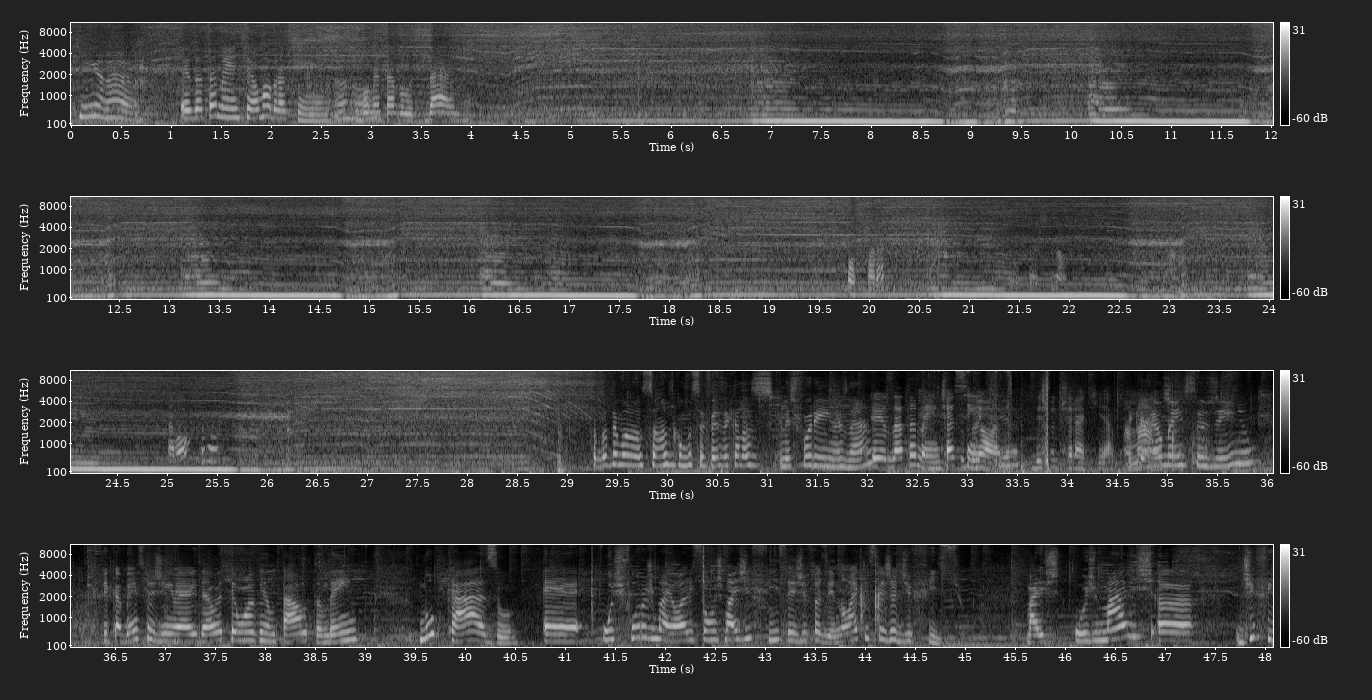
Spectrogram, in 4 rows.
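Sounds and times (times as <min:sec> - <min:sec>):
rotary tool drilling plastic: 0:00.0 - 0:29.5.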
